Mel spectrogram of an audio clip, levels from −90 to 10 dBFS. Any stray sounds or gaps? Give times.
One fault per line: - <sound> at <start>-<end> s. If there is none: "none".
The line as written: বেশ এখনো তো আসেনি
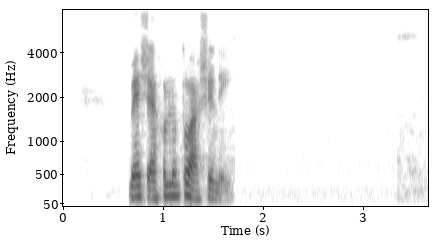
none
